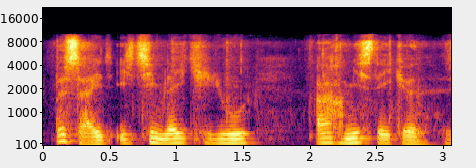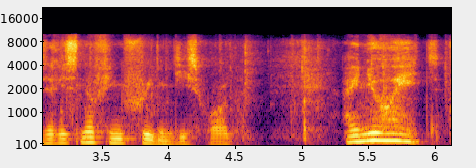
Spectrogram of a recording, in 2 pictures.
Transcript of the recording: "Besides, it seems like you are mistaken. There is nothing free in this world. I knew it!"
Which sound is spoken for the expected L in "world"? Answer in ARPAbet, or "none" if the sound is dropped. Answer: L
